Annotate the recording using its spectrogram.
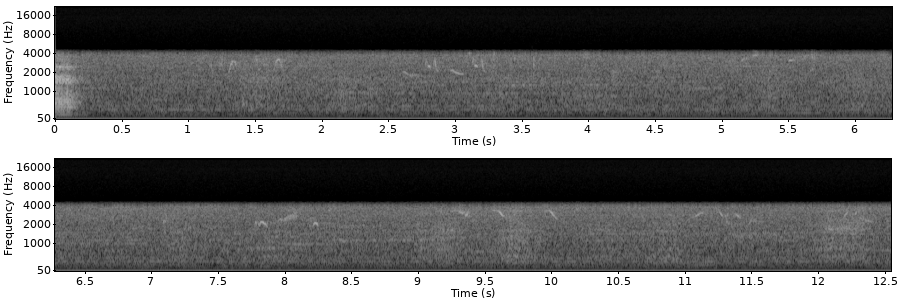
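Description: Quiet outdoor background noise with a few faint, short high chirps scattered through it.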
